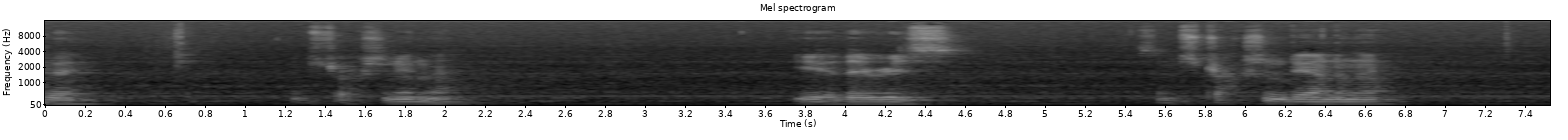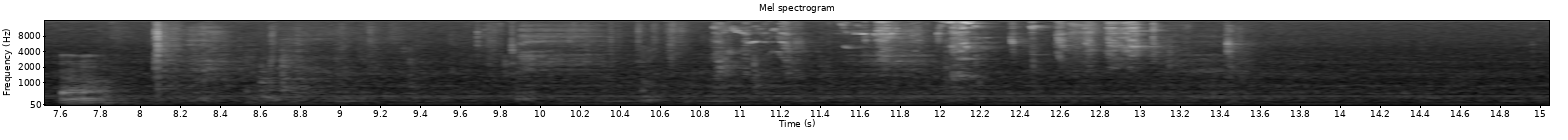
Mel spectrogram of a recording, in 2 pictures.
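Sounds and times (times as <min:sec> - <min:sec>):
faint steady hum: 0:00.0 - 0:15.0
tool scratching inside metal plug: 0:10.8 - 0:13.2.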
